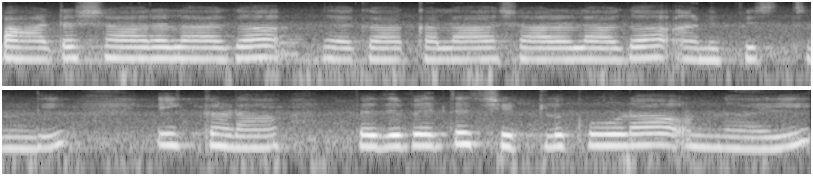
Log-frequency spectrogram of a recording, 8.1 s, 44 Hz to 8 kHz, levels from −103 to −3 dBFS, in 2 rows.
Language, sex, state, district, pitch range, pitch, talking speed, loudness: Telugu, female, Andhra Pradesh, Chittoor, 230-255 Hz, 245 Hz, 95 wpm, -17 LUFS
